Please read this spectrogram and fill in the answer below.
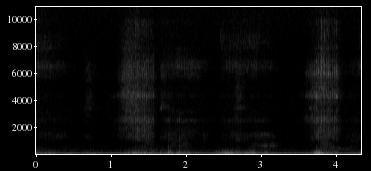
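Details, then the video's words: Rocky, a five-month-old German Shepherd x African Boerboel puppy, snoring while asleep: low rumbling snores roughly every 1.2 seconds, each a short throaty burst with a breathy hiss, over a quiet steady background hum. "Rocky sleeping 😴 | Dog snoring"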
